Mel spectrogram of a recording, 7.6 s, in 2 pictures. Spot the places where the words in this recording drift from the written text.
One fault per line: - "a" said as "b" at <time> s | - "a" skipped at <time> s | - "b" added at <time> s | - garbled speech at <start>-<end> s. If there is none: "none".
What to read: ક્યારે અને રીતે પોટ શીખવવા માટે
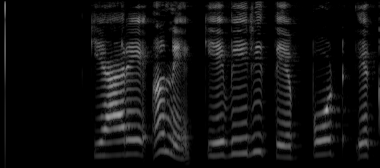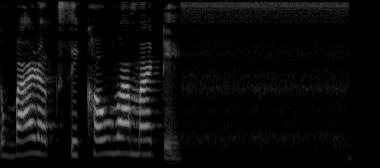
- "કેવી" added at 2.0 s
- "એક બાળક" added at 3.6 s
